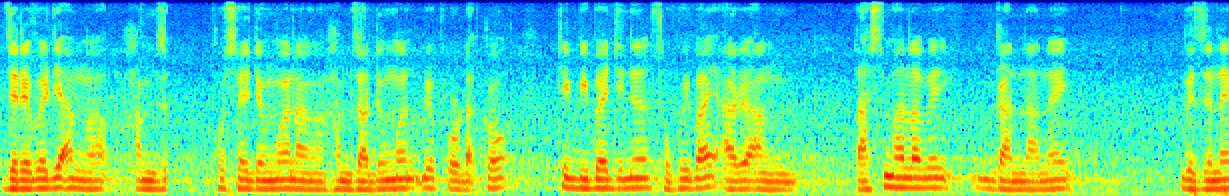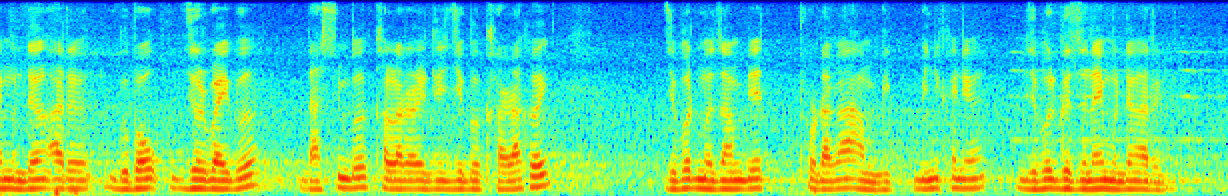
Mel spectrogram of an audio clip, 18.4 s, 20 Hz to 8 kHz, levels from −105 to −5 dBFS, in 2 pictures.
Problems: none marked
